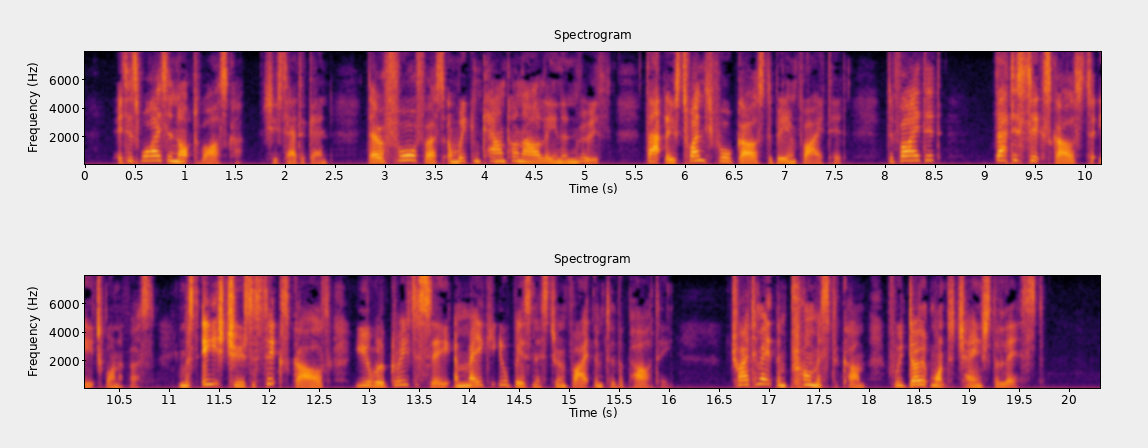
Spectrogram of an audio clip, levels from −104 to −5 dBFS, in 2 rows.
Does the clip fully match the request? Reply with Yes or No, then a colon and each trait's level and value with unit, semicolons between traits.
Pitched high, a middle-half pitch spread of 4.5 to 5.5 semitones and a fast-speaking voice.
Yes: high, 235 Hz; average, 5.0 semitones; fast, 235 wpm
